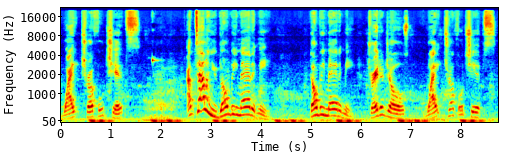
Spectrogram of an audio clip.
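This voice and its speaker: A woman with a deep voice chatting casually and playfully in a wine tasting vlog, repeating phrases for emphasis. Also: very animated, takes it slowly, a little hiss or hum. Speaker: vlogger reviewing wine.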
